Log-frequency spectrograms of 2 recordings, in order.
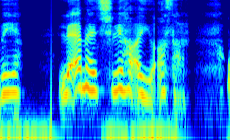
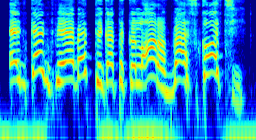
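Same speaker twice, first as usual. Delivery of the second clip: higher, snappy shush; harsh prisoner; 7 semitones higher, 3 dB louder than usual. A narrator's reading. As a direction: tell her to shut up. Another prisoner snaps shut up.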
